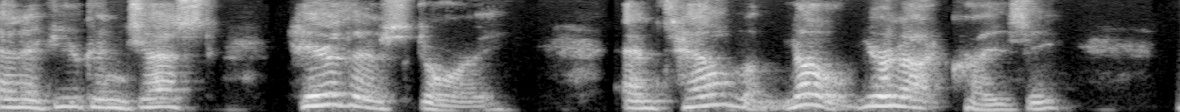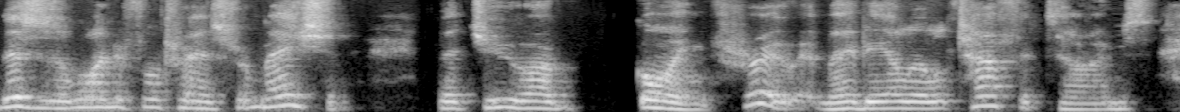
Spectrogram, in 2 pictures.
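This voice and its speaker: Her pitch sits in the medium range for a woman, and her intonation is lively. She speaks at a fairly slow pace, sounding somewhat breathy. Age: 80s+. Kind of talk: interview answer.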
